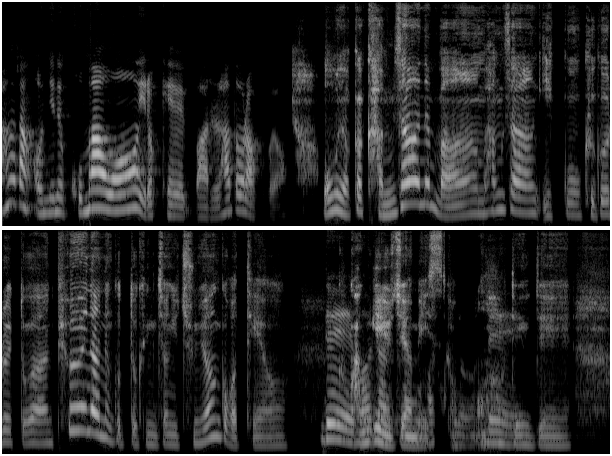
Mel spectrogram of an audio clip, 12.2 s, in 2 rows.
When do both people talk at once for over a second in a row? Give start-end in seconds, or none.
9.4-11.3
